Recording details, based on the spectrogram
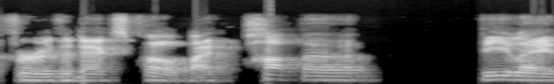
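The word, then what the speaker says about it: papabile: the next pope by Papa Bele they call it, which if if you don't know the pronunciation kind of looks like paper, which is uh pronounce it that way, it's it's not the most pleasant.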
